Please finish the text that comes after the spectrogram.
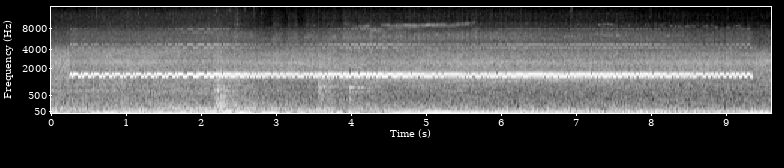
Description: NAVTEX (SITOR-B), 100 baud, 170 Hz shift, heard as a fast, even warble, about 1490 Hz centre, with radio static and street noise. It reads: 732 273529 7022500 47689 43436 4900 83 203518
